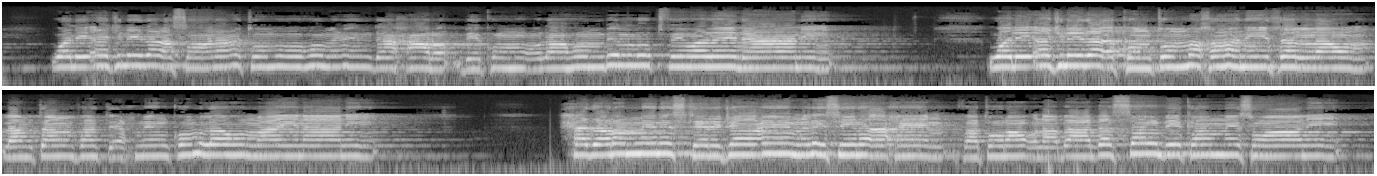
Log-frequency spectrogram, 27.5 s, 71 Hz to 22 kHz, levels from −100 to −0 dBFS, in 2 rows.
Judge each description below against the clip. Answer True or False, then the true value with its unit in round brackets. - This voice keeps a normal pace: False (55 wpm)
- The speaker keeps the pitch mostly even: True (1.4 semitones)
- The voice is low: False (255 Hz)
